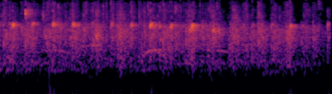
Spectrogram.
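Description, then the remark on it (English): An audience claps their hands together in steady, dense applause throughout, with a few brighter, sharper claps popping out above the continuous patter. “Clap your hands for that.”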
